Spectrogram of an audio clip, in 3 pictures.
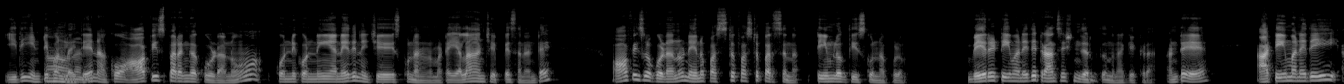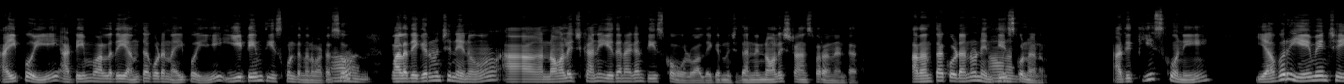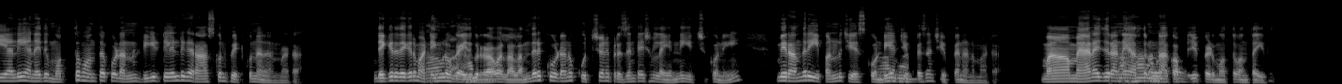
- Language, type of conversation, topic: Telugu, podcast, పని భారం సమానంగా పంచుకోవడం గురించి ఎలా చర్చించాలి?
- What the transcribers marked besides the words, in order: in English: "ఆఫీస్"; in English: "ఆఫీస్‌లో"; in English: "ఫస్ట్, ఫస్ట్ పర్సన్ టీమ్‌లోకి"; in English: "ట్రాన్సిషన్"; in English: "టీమ్"; in English: "టీమ్"; in English: "సో"; in English: "నౌలెడ్జ్"; in English: "నౌలెడ్జ్ ట్రాన్స్‌ఫర్"; in English: "డీటెయిల్డ్‌గా"; in English: "టీమ్‌లో"; in English: "మేనేజర్"; other background noise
